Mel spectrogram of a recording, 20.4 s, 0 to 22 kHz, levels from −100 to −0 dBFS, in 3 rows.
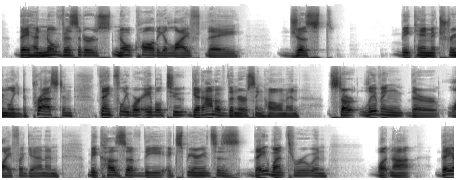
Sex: male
